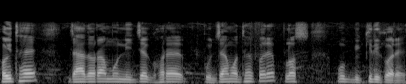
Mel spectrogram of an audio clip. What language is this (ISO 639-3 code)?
ori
